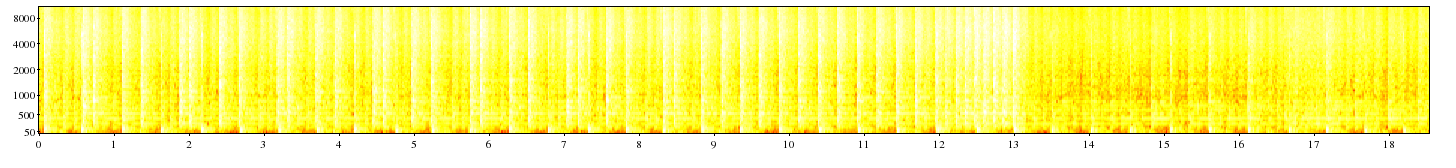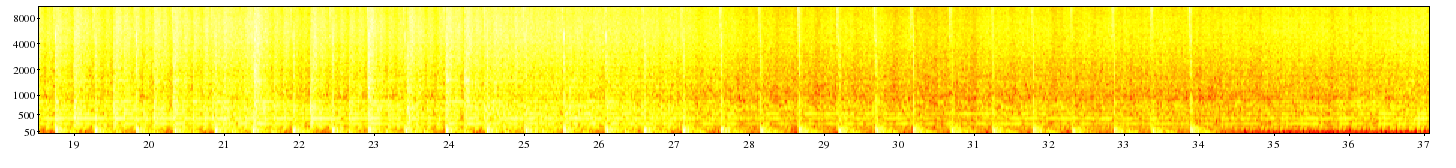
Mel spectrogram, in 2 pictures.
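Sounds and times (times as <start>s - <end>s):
bass drum beat: 0.0s - 34.3s
ringing snare drum hits: 0.0s - 34.3s.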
